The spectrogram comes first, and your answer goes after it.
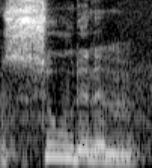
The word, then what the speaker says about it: pseudonym: तो सूडोनिम, PSEUDONYM, सूडोनिम. सो spelling देख लीजिए, PSEUDONYM, PSEU, सो सू, PSEU, सूडोनिम. डी को सॉफ्ट कर लीजिए, सूडोनिम, right. Next word, important word, CHIC, शिक.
